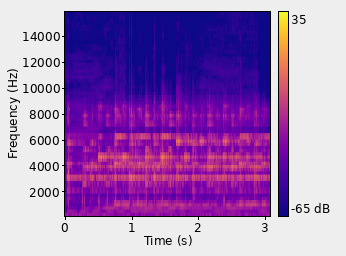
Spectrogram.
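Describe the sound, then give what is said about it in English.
An electronic telephone ringtone sounds for an incoming call-in. A rapid warbling trill of high tones repeats steadily for about three seconds, loud and on its own. “Okay, America, dial in.”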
